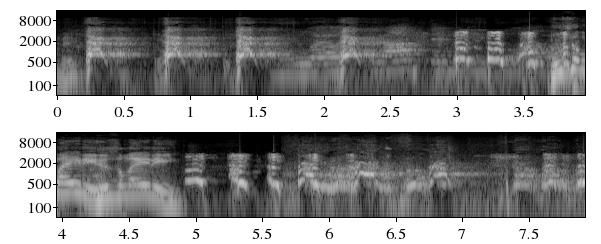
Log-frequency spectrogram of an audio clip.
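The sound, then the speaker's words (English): Dogs bark loudly in a rapid string of sharp yaps, with a whiny, wavering yelp partway through, while a person talks over the commotion. “Dogs, if you can hear me, bite her.”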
